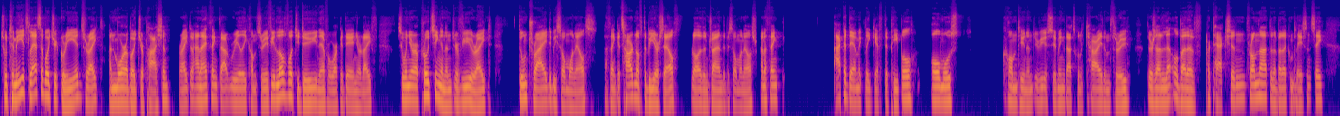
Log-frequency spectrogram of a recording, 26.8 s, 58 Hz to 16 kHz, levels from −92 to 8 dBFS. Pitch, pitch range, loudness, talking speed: 115 Hz, 105-130 Hz, -24 LUFS, 215 wpm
